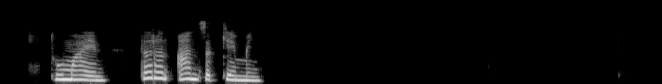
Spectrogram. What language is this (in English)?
Western Mari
